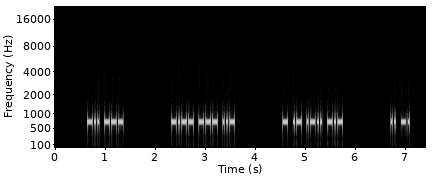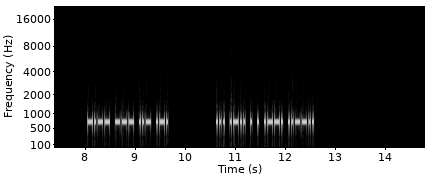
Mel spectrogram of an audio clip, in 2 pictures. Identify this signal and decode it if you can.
Morse code, heard as a keyed tone, about 34 wpm, 700 Hz. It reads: DO YOU TALK IN YOUR SLEEP?
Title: 4x Word-Spacing - Sentences from Top 500 Words - 35wpm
